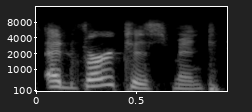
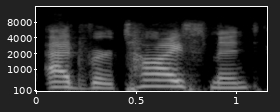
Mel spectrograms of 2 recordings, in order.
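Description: First: The word is said with a British pronunciation. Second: The word is said with an American pronunciation. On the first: "British pronunciation is advertisement" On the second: "American pronunciation would be advertisement"

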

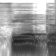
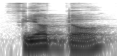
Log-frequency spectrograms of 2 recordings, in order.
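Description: First: The name is pronounced in an anglicized way. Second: The name is pronounced in a Russian way. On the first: "I'm going to go with Fyodor because it's easier for me to pronounce" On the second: "as I think it's correctly pronounced in Russian"

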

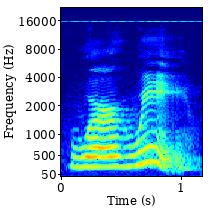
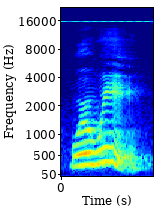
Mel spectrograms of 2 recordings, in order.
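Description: First: It is said at a slower pace. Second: It is said at a faster pace.

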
